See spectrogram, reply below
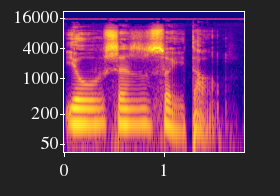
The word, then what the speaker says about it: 幽声隧道: 啊，前面那个好像发音不太标准，“ 优声隧道”，嗯。这样说比较标准。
